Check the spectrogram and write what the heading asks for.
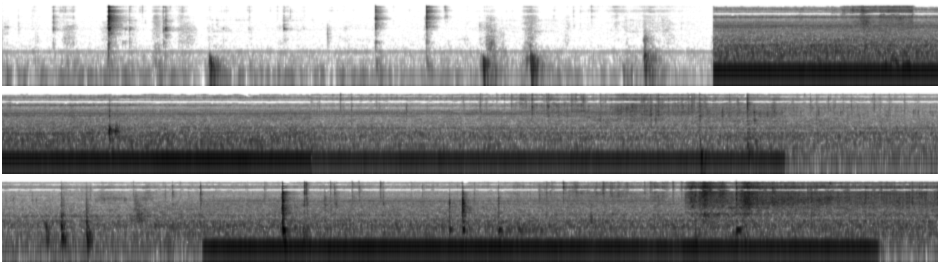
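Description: A few light clicks of metal tongs handling egg-soaked bread in a dish. Then butter and bread sizzle faintly in a frying pan over a louder steady low hum that drops and rises again a few times.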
